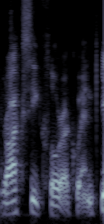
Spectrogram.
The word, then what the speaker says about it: hydroxychloroquine: Hydroxychloroquine. Did I say that right? – Hydroxychloroquine.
